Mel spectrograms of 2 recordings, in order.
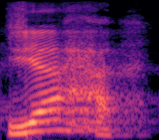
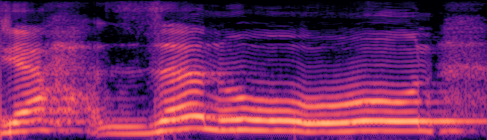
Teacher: ہا کے اوپر ساکن ہے، یح، جھٹکے کے ساتھ پڑھیں گے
